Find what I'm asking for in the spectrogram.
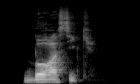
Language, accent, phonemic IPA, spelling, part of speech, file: French, France, /bɔ.ʁa.sik/, boracique, adjective, LL-Q150 (fra)-boracique.wav
- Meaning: boracic, boric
